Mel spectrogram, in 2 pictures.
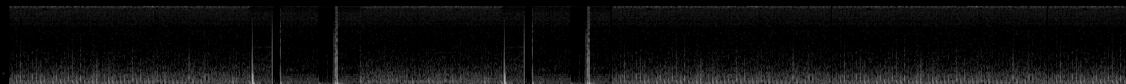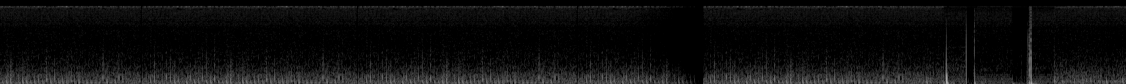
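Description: Steady hiss with a low hum of recording noise, broken by a few sharp clicks in the first six seconds and two more near the end, with a brief dropout about eighteen seconds in.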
